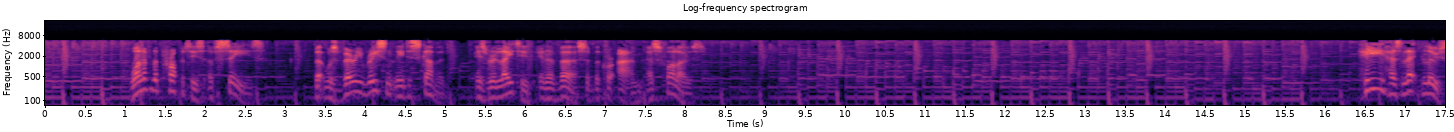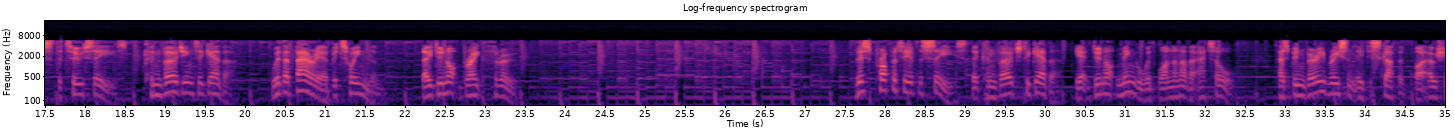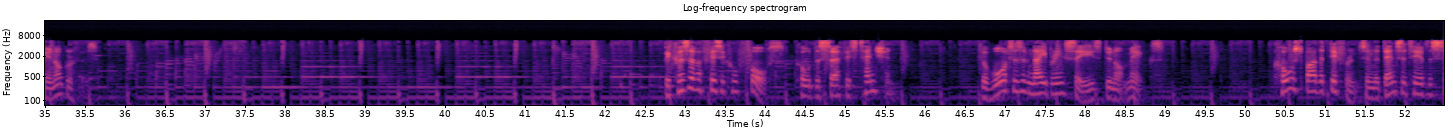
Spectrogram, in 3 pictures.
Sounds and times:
Music: 0.0 - 52.4
Speech: 1.1 - 2.7, 3.4 - 8.3, 16.4 - 23.5, 27.6 - 35.6, 42.8 - 45.7, 46.7 - 49.0, 50.4 - 52.4.

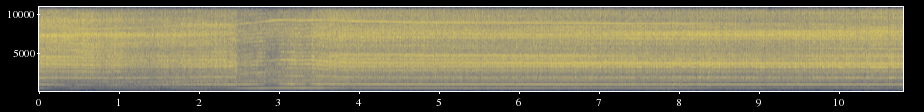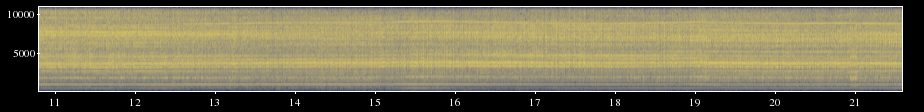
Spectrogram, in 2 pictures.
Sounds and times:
Drill: 0.0 - 21.5
Wood: 0.0 - 21.5.

